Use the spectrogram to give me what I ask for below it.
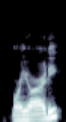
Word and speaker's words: Moriarty: Did I say it right? Kathy Moriarty? Okay, yeah. So she's a veteran actress.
